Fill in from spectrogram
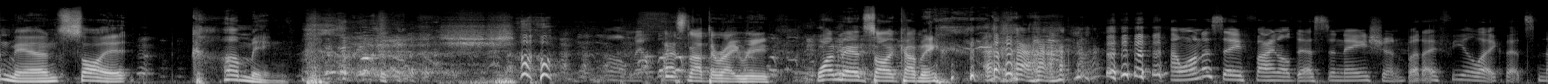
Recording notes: Live from the UCB Franklin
